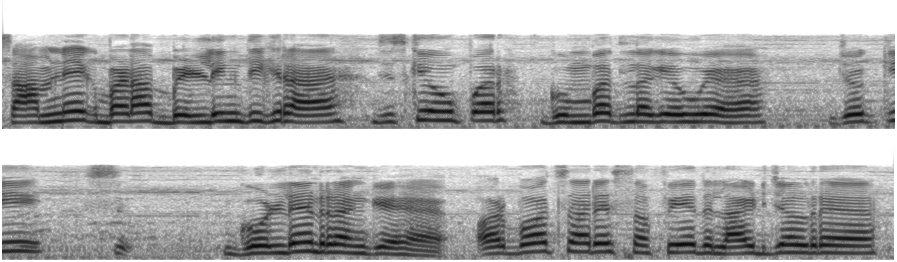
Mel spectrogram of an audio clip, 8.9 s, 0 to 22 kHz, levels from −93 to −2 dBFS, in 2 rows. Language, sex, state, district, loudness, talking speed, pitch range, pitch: Hindi, male, Jharkhand, Garhwa, -13 LUFS, 175 wpm, 220-260 Hz, 235 Hz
